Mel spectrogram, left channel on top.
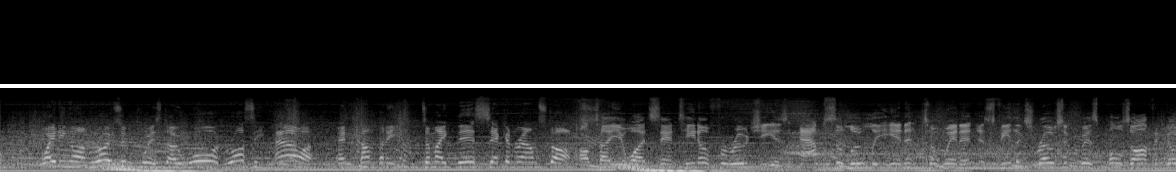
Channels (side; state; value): left; silent; 62 dB below the other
